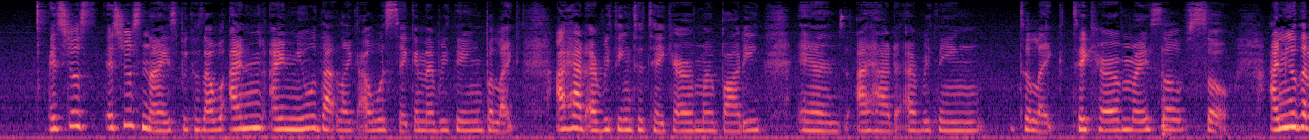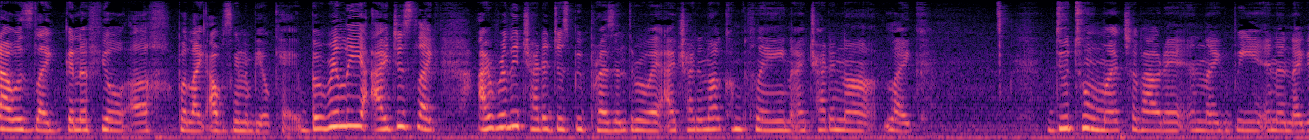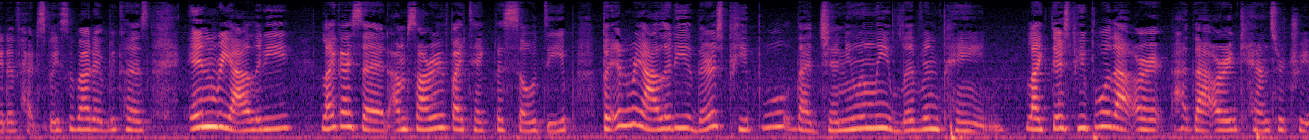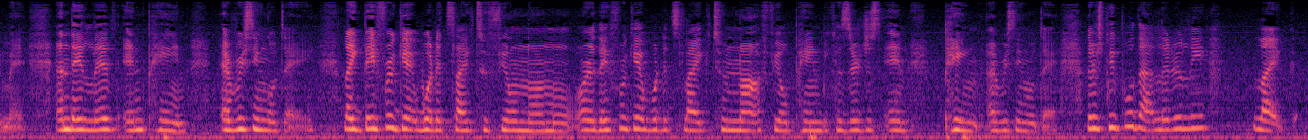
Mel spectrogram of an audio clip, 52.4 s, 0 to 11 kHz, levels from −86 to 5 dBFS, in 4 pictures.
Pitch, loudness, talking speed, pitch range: 240 Hz, -20 LUFS, 190 wpm, 225-265 Hz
